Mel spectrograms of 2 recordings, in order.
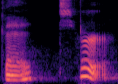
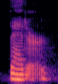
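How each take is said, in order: First: BETTER split in two, bet, then ter; broken into syllables. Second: Said in the usual way. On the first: Shown as a demonstration. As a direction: count out BETTER with a gap between syllables. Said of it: "decide how many syllables it has". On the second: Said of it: "let's read the word".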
